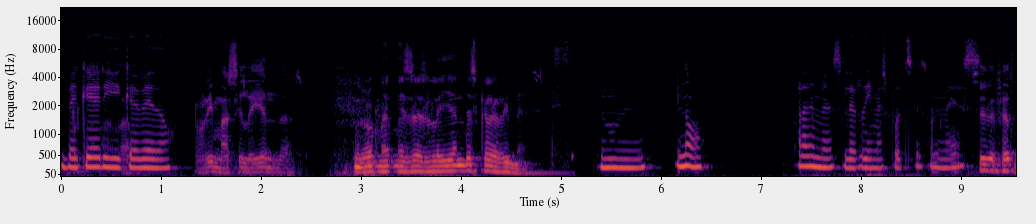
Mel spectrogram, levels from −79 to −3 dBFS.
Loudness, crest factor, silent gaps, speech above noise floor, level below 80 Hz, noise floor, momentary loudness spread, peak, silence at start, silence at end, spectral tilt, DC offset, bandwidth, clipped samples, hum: -40 LUFS; 16 dB; none; 40 dB; -66 dBFS; -79 dBFS; 13 LU; -24 dBFS; 0 s; 0 s; -6 dB/octave; under 0.1%; 12.5 kHz; under 0.1%; none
